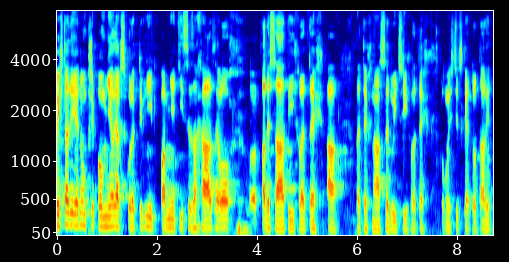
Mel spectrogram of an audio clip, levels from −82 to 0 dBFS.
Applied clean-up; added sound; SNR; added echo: classical method log-MMSE.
